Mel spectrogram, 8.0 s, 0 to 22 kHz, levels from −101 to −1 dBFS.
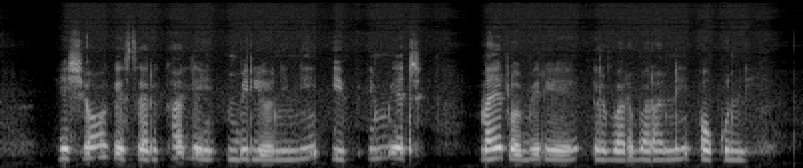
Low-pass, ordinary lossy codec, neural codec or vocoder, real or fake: none; none; none; real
